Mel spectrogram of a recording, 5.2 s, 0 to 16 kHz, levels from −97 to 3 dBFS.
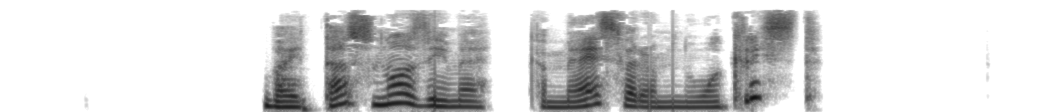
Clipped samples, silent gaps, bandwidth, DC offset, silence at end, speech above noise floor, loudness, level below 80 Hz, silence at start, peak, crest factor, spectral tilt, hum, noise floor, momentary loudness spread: under 0.1%; 2.46-2.64 s; 11.5 kHz; under 0.1%; 1.2 s; over 75 dB; -16 LUFS; -54 dBFS; 1.3 s; 0 dBFS; 18 dB; -4 dB/octave; none; under -90 dBFS; 9 LU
